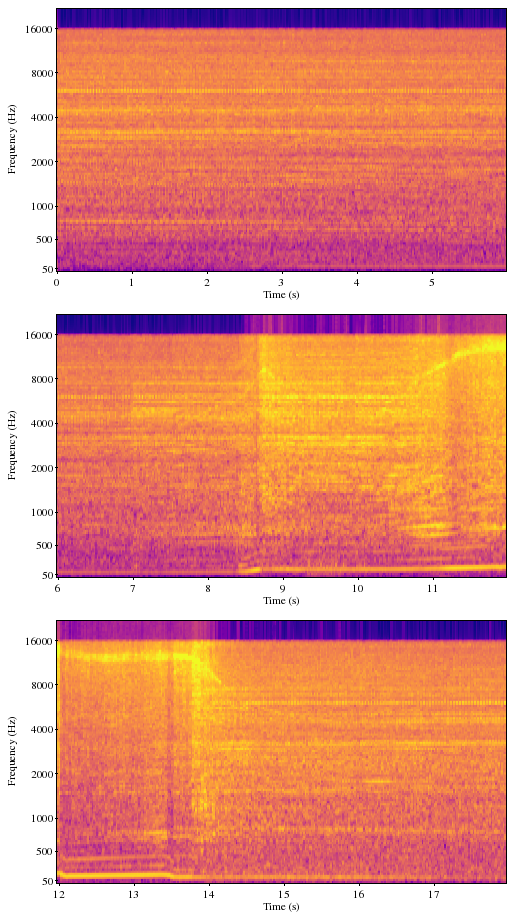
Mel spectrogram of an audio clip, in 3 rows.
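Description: Mercedes-AMG GLA 45's turbocharged 2.0-litre four-cylinder heard from inside the cabin. It cruises steadily, then about halfway through it shifts down and accelerates hard, the engine note rising through one quick upshift. After about five seconds it settles back to a steady cruise.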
